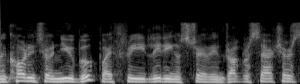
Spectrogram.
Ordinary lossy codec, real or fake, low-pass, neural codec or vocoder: MP3, 48 kbps; real; 7.2 kHz; none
